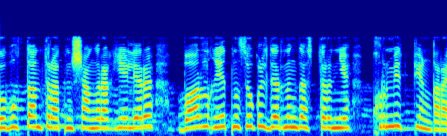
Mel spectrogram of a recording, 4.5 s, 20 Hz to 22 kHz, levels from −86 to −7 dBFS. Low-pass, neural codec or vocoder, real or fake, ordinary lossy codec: 7.2 kHz; none; real; none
